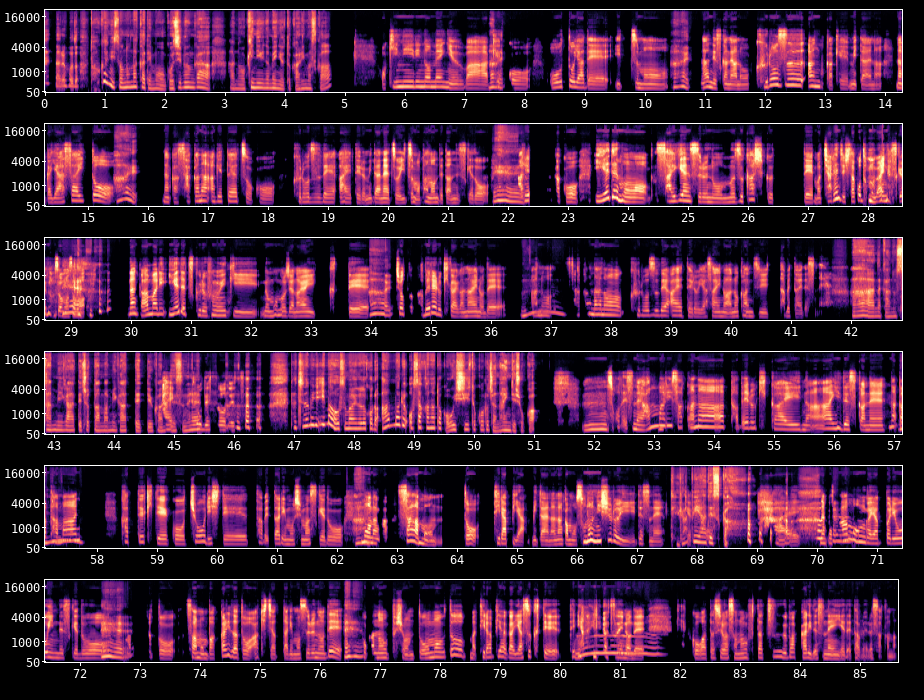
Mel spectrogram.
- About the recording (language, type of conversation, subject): Japanese, podcast, 故郷で一番恋しいものは何ですか？
- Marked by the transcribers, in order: laughing while speaking: "したこともないんですけど、そもそも"; laugh; laugh; laugh; laughing while speaking: "手に入りやすいので"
